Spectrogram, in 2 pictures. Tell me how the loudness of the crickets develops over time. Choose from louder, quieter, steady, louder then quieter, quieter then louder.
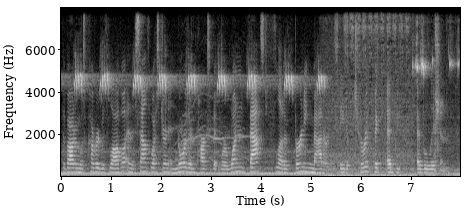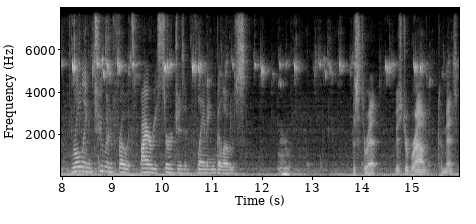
quieter.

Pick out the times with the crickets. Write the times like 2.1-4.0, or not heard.
0.0-15.9.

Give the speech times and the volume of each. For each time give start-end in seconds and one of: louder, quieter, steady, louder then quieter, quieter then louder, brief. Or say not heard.
0.0-11.7 steady
13.8-15.9 brief.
